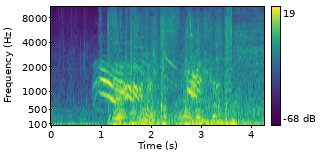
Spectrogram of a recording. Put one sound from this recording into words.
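Lightsabers clash and crackle in a fight.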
